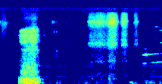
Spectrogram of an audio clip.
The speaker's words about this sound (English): Kitty! You heard that?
